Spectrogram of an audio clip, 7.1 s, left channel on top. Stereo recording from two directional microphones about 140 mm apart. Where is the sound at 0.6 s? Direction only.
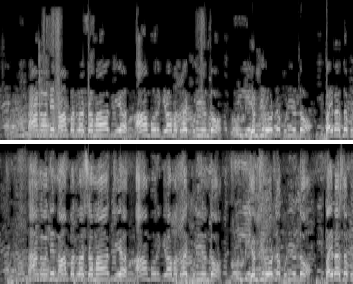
40° right (ahead or behind).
